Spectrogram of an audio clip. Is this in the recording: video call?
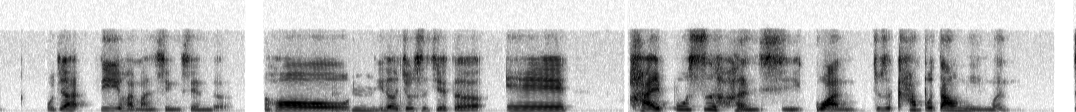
yes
